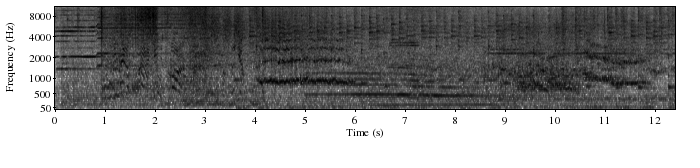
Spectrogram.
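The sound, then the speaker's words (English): A car speeds down a street during a chase alongside a passing train, its engine roaring steadily with tire skidding and squealing mixed into a dense, continuous wash of sound that stays loud throughout. “Now on one knee, he looks around and notices the car speeding down the road”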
